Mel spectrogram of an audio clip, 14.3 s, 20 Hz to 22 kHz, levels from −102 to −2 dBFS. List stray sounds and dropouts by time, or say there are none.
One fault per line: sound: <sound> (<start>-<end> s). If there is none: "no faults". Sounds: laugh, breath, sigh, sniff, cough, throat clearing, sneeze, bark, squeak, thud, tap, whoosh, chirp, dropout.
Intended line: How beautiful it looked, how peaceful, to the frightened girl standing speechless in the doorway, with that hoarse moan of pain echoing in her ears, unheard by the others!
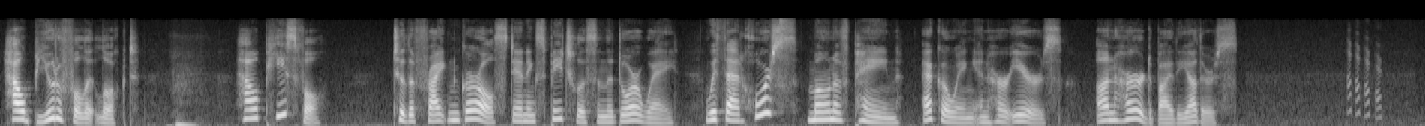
sound: breath (1.6-2.1 s)
sound: chirp (13.5-13.9 s)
